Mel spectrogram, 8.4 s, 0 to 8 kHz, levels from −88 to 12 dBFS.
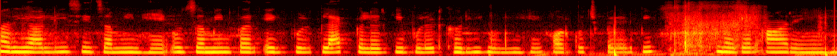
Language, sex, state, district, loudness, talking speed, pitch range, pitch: Hindi, female, Punjab, Kapurthala, -21 LUFS, 165 wpm, 225-235 Hz, 230 Hz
